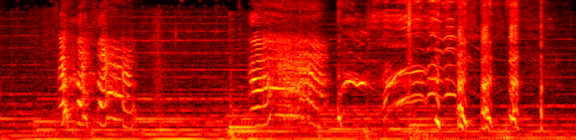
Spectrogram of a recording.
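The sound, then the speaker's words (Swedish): A voice imitates a panicked scream mixed with crying, reenacting how the speaker sounded while watching a film scene: strained, wavering wails and choppy sobbing bursts, some catching like half-laughs, over a steady low hum. “det, det, det kommer liksom en panikartad skrik där, slash gråt.”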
